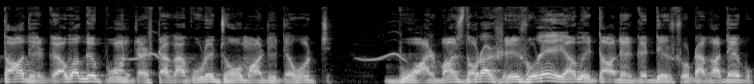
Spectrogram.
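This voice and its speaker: A man's voice: on the low side, normal speed, slight background noise, lightly acted. A man voicing a stern, grasping, bossy village moneylender in a cartoon. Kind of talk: Bengali moral-story cartoon dubbing. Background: background music.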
